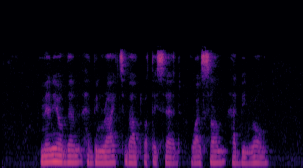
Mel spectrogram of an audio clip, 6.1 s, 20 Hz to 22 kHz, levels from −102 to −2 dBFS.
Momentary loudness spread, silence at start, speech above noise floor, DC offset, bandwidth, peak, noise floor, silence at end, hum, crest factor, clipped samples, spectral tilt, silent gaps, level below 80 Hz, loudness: 14 LU; 0.8 s; 32 dB; under 0.1%; 7.4 kHz; -36 dBFS; -86 dBFS; 0.7 s; none; 20 dB; under 0.1%; -6.5 dB/octave; none; -88 dBFS; -53 LUFS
